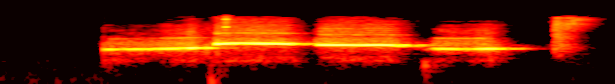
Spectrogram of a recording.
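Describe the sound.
A person whistles a short bird-call imitation as a clue to the Hunger Games heroine Katniss Everdeen: a few steady, clear tones around two seconds long, slightly wavering and changing pitch in steps, fairly loud, with no talking.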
